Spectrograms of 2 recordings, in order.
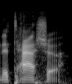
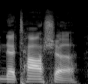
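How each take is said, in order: First: The name is said the Canadian way. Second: The name is said the American way. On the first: "Canadians say" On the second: "Americans say"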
